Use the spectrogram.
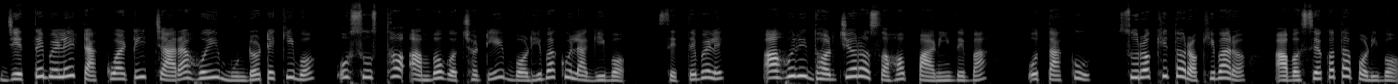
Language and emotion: Odia, neutral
